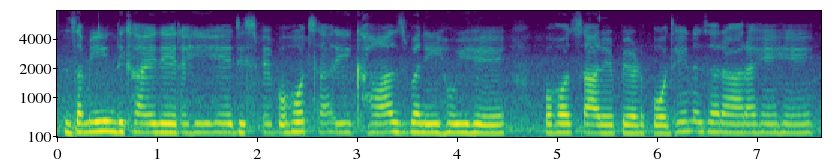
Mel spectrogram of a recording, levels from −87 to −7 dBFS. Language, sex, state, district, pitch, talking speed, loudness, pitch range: Hindi, female, Madhya Pradesh, Bhopal, 200 Hz, 165 wpm, -16 LUFS, 200-210 Hz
